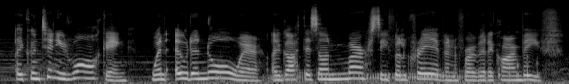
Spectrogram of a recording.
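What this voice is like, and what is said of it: Irish Cork accent. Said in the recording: “my Cork accent”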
